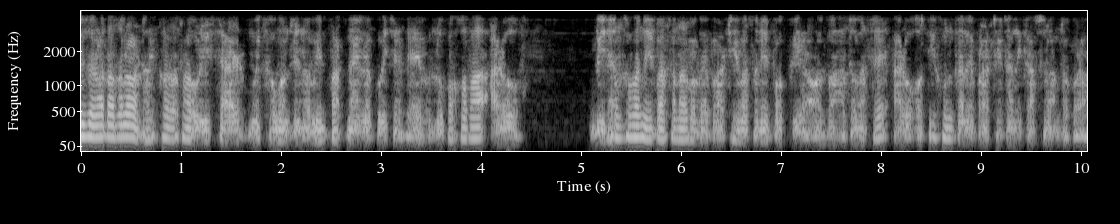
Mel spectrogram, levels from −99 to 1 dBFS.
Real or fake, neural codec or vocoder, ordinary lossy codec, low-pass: fake; vocoder, 22.05 kHz, 80 mel bands, HiFi-GAN; none; 3.6 kHz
